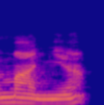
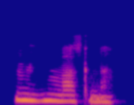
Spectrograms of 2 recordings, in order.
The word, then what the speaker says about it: magna: tenemos a ver nosotros esta palabra maña en realidad en como latinismo la tenemos más conocida como como pronunciación clásica Magna el aula magna por ejemplo Sí bueno curioso ese fenómeno no en realidad pero en la pronunciación italiana en La Romana en la eclesiástica Es maga si la G con la n solamente ese pequeño detalle inau entonces frasea sal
